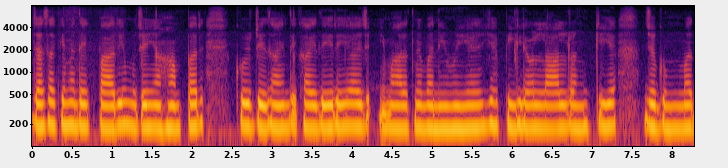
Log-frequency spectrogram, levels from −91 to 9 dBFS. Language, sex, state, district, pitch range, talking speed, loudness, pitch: Hindi, female, Bihar, Kishanganj, 180-190 Hz, 225 wpm, -12 LUFS, 185 Hz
